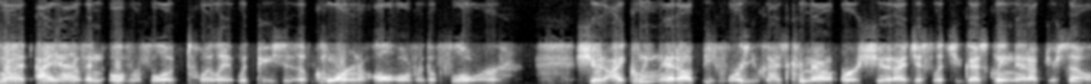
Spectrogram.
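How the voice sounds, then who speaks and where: A man's voice, dry with no echo, over a quiet background. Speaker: caller. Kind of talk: prank phone call. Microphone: phone line.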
